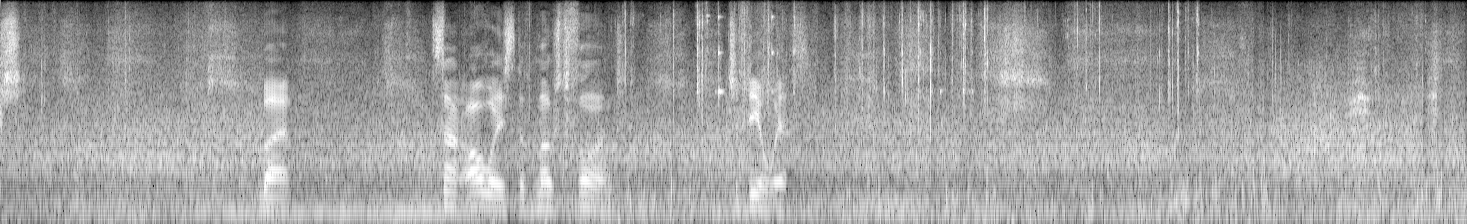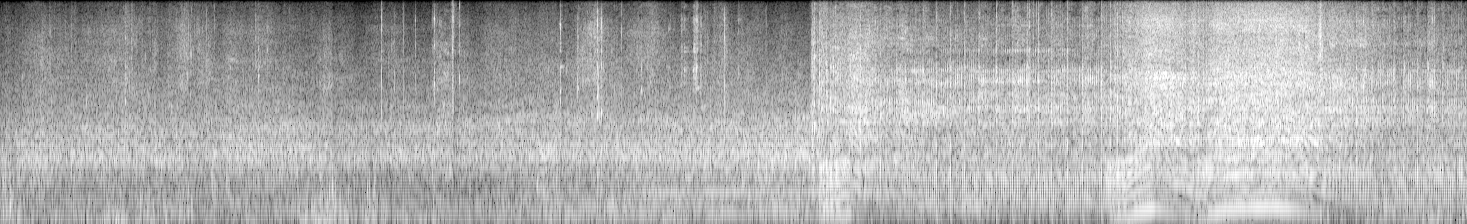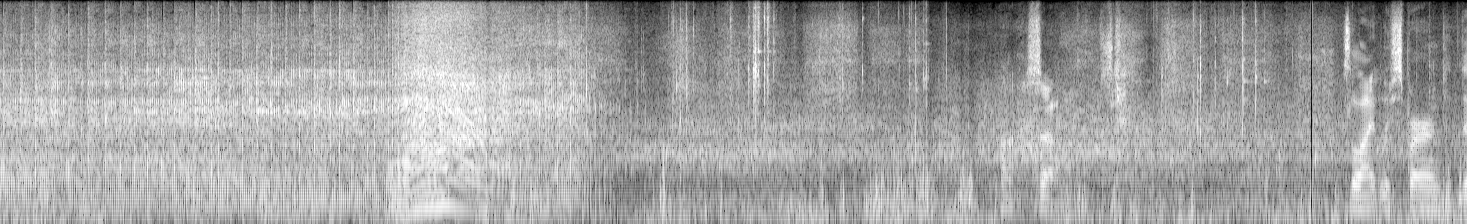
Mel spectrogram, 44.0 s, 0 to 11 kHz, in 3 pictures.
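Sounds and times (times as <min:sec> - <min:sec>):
chainsaw revving: 0:18.8 - 0:36.2.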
